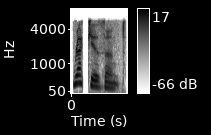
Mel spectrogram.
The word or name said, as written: recusant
